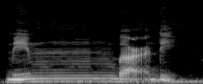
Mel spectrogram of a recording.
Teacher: sekalian hukum nun sukun dan tanwin itu adalah iqllab Itul ubah suara Nun atau tanwin menjadi huruf mim jadi nunnya hilang berubah menjadi huruf mim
